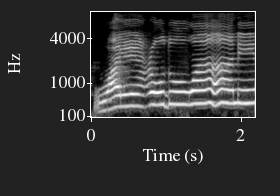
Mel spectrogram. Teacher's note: وَالْعُدُوَانِ، ادو پہ قلقلہ ہو رہا ہے، دال ساکن ہے اور حروف قلقلہ میں سے ہے، وا کے اوپر الف مدہ ہے، الف مدہ کو ہم نے ایک الف دو حرکات کے برابر لمبا کر کے پڑھنا ہے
